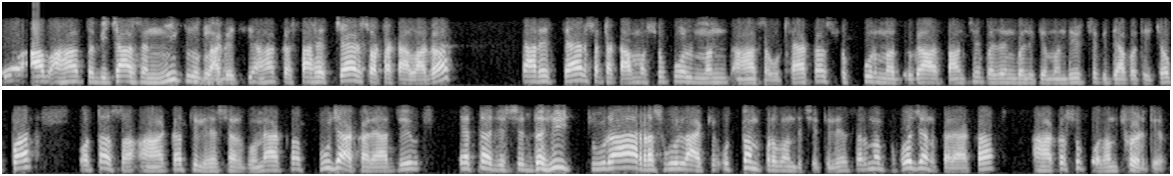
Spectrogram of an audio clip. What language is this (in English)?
Maithili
